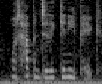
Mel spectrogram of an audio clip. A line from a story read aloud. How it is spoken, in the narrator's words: Alice whispered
